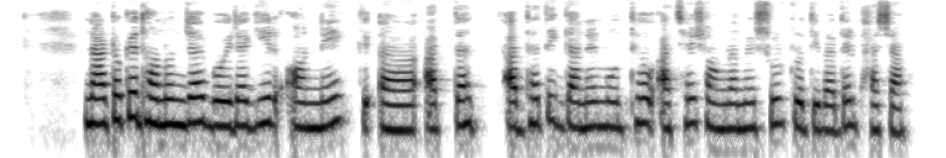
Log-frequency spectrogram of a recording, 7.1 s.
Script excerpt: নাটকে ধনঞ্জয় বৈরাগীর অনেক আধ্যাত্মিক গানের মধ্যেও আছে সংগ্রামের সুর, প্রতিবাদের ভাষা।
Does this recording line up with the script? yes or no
yes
